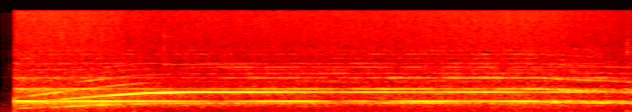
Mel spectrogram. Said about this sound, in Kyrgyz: Биринчи декабрдын таңында баш кала Киевде ракеталык коркунуч тууралуу эскерткен сиреналар кайрадан жаңырды.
